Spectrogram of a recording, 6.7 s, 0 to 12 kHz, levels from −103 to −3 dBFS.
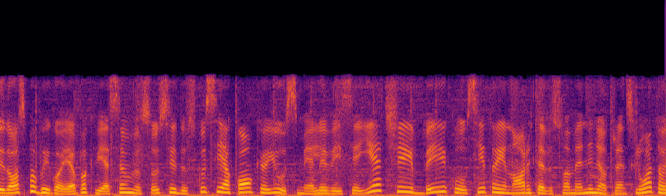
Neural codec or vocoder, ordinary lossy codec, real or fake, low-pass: none; AAC, 48 kbps; real; 7.2 kHz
